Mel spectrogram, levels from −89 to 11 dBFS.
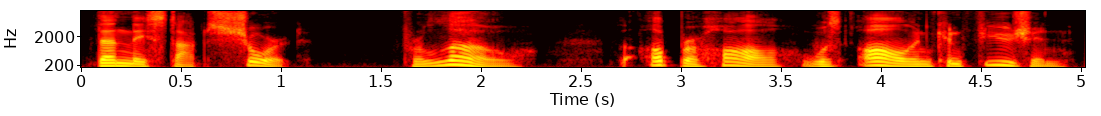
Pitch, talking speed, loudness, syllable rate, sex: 140 Hz, 155 wpm, -19 LUFS, 4.6 syllables/s, male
